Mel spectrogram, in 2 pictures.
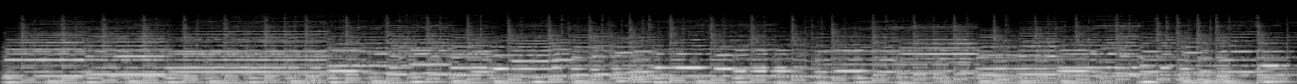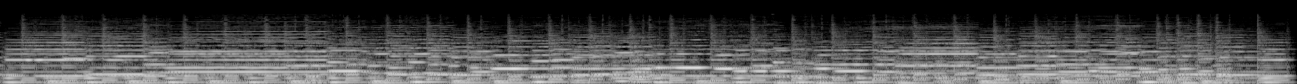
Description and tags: Village Wedding
It's the party of the year! Noone is sitting anymore.
The tables are sticky from the Slivovitz anyways.
You can do whatever you want with this snippet.
Although I'm always interested in hearing new projects using this sample!
clarinet, eastern-europe, fragment, guitar, music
